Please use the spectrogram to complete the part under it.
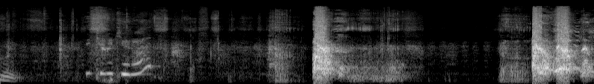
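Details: Hugo, a French Bulldog, annoyed and wanting to come inside: thin rising whines early on, then two loud, harsh, broadband barks about two seconds apart, with human speech in the background.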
